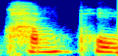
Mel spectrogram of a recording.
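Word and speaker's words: 漢方: 이거를 이제 한방의학 해서 일본 발음으로 캄포 메디신 이렇게 말을 하는데요 거기에서 그이 캄포 메디신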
